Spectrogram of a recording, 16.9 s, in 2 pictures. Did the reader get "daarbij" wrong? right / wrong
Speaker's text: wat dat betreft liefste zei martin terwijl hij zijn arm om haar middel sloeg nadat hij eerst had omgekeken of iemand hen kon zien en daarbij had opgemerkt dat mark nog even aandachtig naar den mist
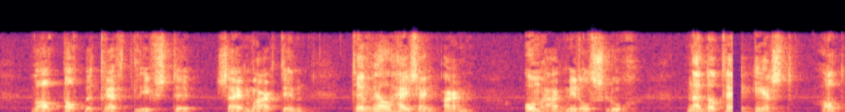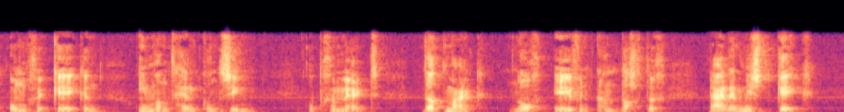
wrong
